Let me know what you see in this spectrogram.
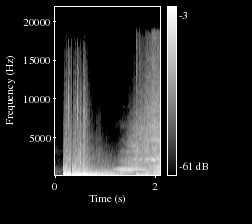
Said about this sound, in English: That's when they heard the muffled explosion.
